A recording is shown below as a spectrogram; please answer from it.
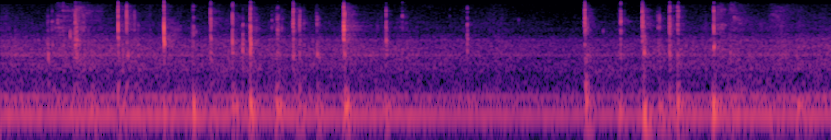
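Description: A computer keyboard is typed on in quick, uneven bursts of light clicks with a short pause in the middle. The clicks are close but quiet, over a steady low hum, with no talking.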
